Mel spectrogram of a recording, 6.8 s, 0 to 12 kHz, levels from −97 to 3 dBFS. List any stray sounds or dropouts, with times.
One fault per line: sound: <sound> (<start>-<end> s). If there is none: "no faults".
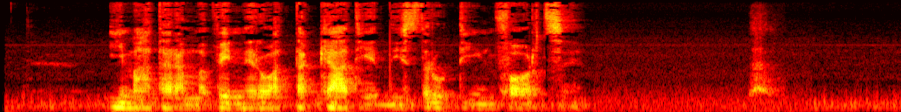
sound: bark (5.6-5.9 s)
